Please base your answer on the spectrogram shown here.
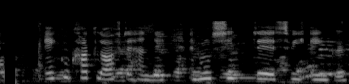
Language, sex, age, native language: Icelandic, male, 12, Icelandic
